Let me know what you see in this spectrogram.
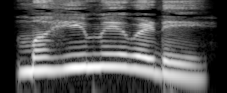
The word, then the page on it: ಮಹಿಮೆವಡೆ: Kannada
